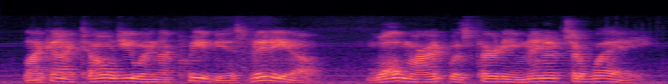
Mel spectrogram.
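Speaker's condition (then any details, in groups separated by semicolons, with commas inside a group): Cerebral palsy; uses wheelchair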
